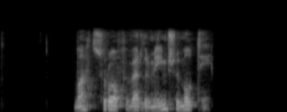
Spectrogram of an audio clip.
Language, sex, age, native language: Icelandic, male, 40-49, Icelandic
